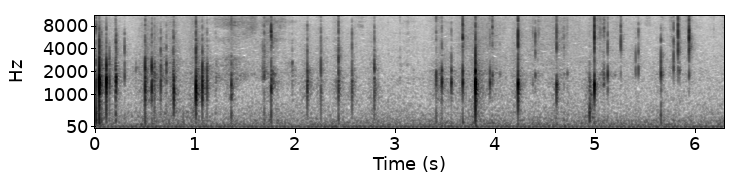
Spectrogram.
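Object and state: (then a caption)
Plastic deodorant stick. A hand-sized, filled blue plastic Dove Men+Care deodorant stick is tapped and scratched with fingertips and nails. A quiet, uneven run of sharp, dry clicks and light crinkly scratches sounds bright and thin, with each tap dying away instantly.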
